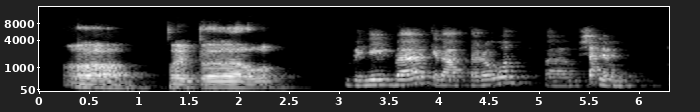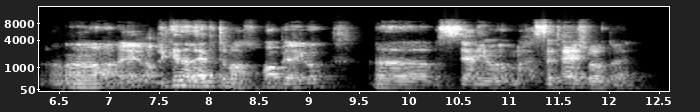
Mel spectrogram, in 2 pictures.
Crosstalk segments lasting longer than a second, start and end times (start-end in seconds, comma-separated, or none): none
